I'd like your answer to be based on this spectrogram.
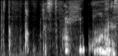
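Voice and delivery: hushed, breathy muttered curse; whispered aside. Retold or imitated. Woman seeing ex keep calling, whispering to herself. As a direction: whisper it to yourself in disbelief. Her reaction to repeated calls.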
